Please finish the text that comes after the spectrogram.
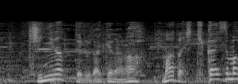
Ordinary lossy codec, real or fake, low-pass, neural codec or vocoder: none; real; none; none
